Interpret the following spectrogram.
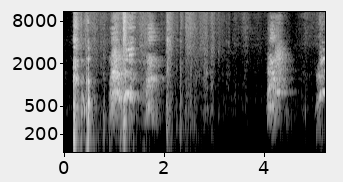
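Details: Dog barking in loud, harsh bursts, a rapid cluster in the first two seconds, then a pause and two more sharp barks, with indoor room acoustics.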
